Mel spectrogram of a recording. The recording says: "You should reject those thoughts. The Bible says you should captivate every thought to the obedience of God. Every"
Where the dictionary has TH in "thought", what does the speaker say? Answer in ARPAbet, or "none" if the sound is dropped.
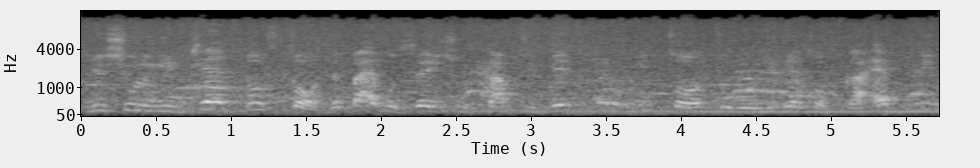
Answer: T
